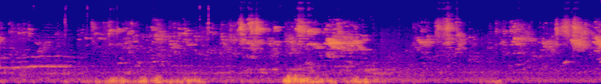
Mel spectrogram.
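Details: A group of finches twitters in bursts of bright, high tweets, briefly louder mid-way, over soft wingbeats and low bumping sounds.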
